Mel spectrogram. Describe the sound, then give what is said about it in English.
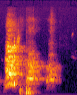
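A short burst of dog barking, a couple of sharp barks with some yipping overtones, fading out quickly into silence. “What are they barking at?”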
